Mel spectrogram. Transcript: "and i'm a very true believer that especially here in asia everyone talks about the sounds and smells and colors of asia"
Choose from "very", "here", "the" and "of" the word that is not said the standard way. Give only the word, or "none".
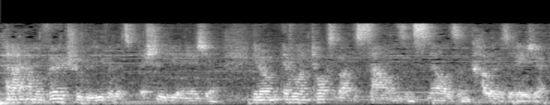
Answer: none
